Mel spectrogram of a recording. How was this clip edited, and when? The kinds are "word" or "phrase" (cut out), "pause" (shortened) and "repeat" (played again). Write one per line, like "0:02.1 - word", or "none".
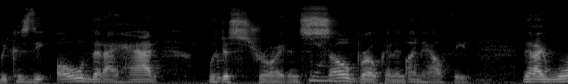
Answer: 0:02.2 - word
0:04.1 - word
